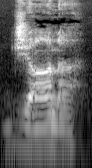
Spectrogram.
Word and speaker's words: jhana: the suttas is this thing called jhana uh that's spelled j h a n a gianna and there are four jhanas and what the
